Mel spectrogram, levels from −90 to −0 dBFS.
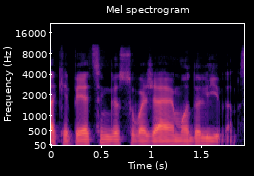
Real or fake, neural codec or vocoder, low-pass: fake; autoencoder, 48 kHz, 128 numbers a frame, DAC-VAE, trained on Japanese speech; 10.8 kHz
